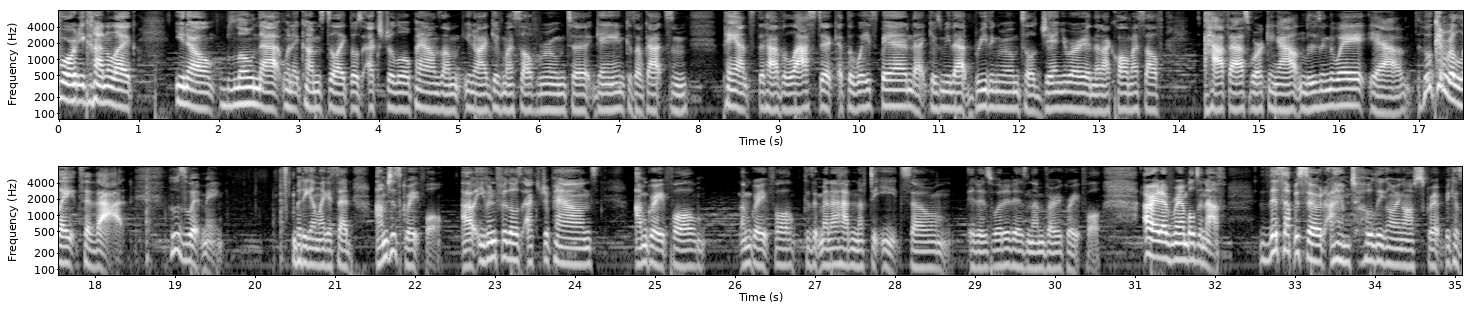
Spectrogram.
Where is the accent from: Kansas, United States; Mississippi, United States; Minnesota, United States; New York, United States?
New York, United States; now in Florida, United States; in my hometown, you know, my home state, New York, and the stuff that's going on here where I am in Florida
